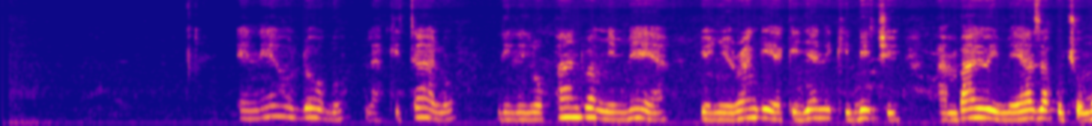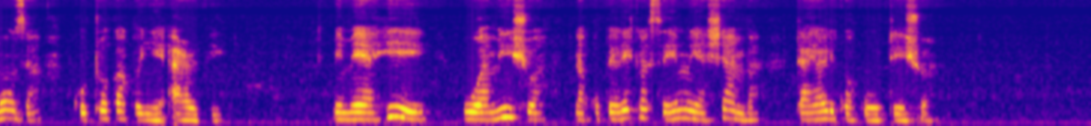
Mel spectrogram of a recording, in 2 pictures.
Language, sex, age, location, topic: Swahili, female, 18-24, Dar es Salaam, agriculture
